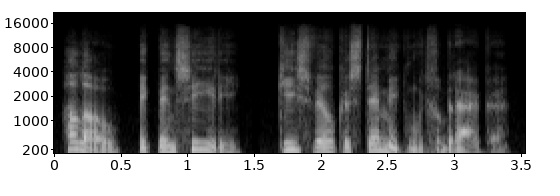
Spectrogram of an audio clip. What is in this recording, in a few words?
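Dutch; iOS Sounds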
